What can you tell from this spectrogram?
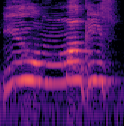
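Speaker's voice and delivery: high, long-drawn storybook call without volume; mock angry shout. A narrator's reading. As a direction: stretch it out as an exasperated peddler. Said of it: "he stomped both his feet and shouted".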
